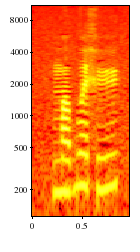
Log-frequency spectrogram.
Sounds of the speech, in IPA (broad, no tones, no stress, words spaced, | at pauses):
mʌɡʷexy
